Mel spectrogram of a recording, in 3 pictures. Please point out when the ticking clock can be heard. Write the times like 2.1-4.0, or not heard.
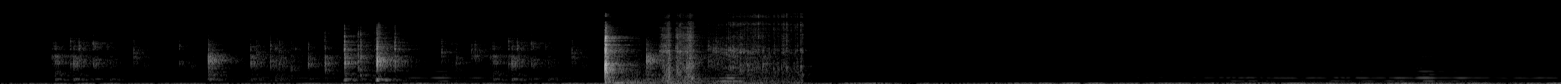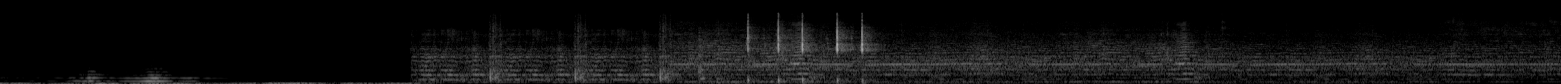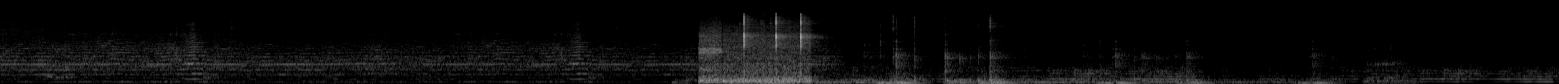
not heard.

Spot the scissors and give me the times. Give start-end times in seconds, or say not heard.
6.0-8.1, 22.6-24.4, 38.2-39.4.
